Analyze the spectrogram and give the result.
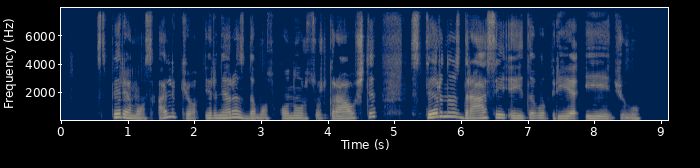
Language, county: Lithuanian, Vilnius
